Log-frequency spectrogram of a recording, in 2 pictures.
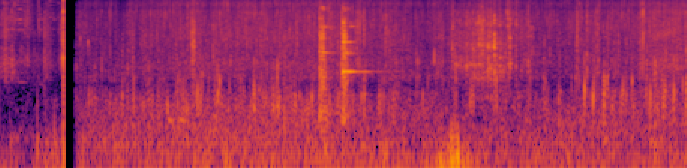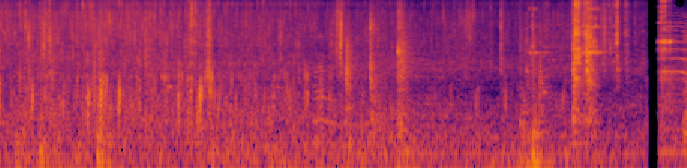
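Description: A pot of stew bubbles and simmers.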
